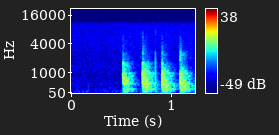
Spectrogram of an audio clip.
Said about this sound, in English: He stands at the doors for a moment, frowning slightly, then walks down a shadowy hallway to another door. He hesitates, swallowing hard, then knocks.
